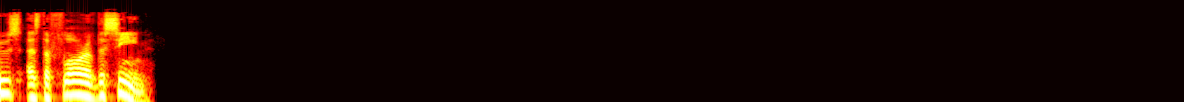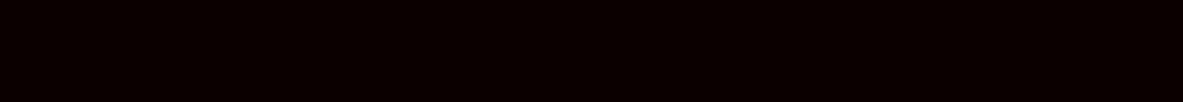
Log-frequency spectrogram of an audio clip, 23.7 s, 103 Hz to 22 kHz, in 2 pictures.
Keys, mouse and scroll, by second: 3.3-4.2 drag, 4.8 click, 7.7-8.5 shift+middle drag, 11.9 click, 12.8-14.0 scroll up 2, 14.5 shift+click, 16.3 scroll down 1, 19.3-19.7 drag, 20.3 click, 20.5-20.9 scroll down 4, 21.6-22.4 scroll down 3, 22.4-22.8 scroll up 1.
